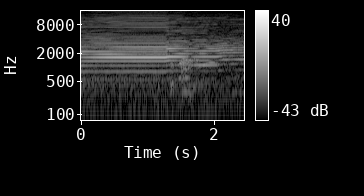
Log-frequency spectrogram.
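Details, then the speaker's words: 2019 Acer Predator Helios 300 PH315 laptop: high buzzing whine with rough edge wavering as fan speed shifts, with a burning smell; failing fan bearing, fan later replaced. "there's a bit of a burning smell it's bad it's really bad"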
